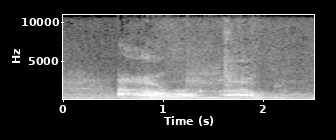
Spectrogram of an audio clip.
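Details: Theodoro the Whippet, hungry and begging for food, gives a short, sudden whining growl that slides downward, then a second brief higher whine after a small gap.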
